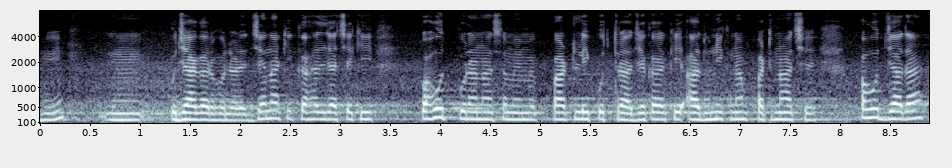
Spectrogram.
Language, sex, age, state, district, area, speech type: Maithili, male, 18-30, Bihar, Purnia, urban, spontaneous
